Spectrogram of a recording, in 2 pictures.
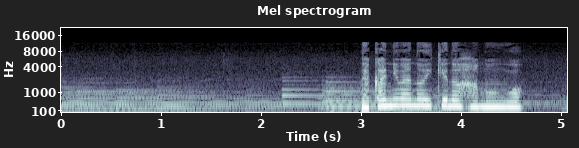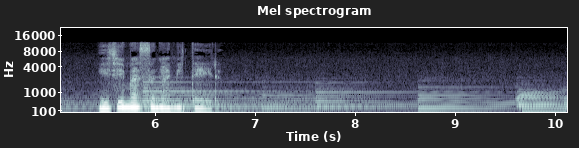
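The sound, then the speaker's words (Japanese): Steady rain patters on trees in Hokkaido in two short bursts of hiss over soft sustained music, with a voice speaking through parts of it. “確かに北海道は空気の香りが違う鼻の奥にマイナスイオンが届く感じ雨のおかげで木々の息が聞こえる”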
